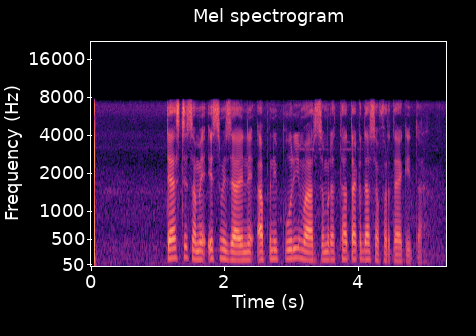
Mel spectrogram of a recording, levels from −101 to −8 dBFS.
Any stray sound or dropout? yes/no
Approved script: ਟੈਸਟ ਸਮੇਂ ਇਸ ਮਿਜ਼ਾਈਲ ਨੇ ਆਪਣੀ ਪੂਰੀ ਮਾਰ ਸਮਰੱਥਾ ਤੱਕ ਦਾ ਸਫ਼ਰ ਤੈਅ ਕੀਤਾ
no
